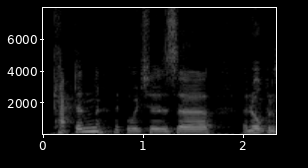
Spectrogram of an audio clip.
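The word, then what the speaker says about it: Keptn: just kind of see my t-shirt this is pronounced captain which is a an open source project that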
